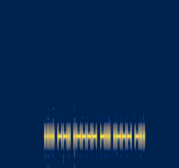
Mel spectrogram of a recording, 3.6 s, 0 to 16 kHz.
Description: Morse code, heard as a keyed tone, about 46 wpm, 700 Hz. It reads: HG1DJD
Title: DXCC-100 Call Signs - 6 Characters - Repeated 3x - 45wpm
